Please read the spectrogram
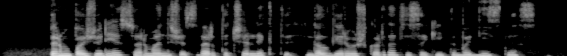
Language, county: Lithuanian, Vilnius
